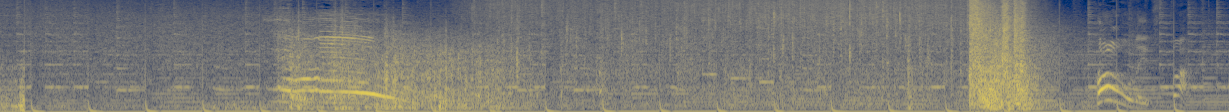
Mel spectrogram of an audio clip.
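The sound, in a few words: thunder from lightning barrage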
